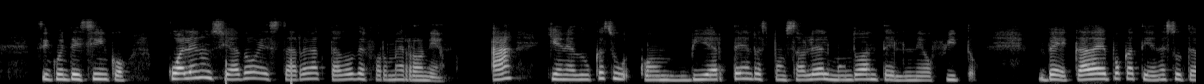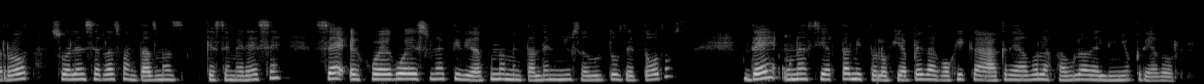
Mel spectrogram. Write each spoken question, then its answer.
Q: ¿Cuál enunciado está redactado de forma errónea?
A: Y la respuesta correcta es la B.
